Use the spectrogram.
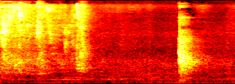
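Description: Water splashes and pours into a cooking pot with meat in two short bursts, the second sharper and louder, with quiet pauses between and no speech.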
